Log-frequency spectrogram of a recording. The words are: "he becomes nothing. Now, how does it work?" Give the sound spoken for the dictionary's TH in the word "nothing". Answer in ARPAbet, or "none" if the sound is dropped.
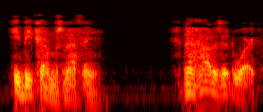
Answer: TH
